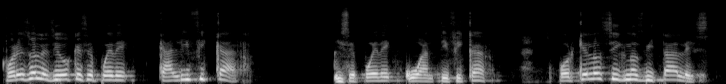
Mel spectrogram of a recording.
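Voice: mid-range voice, animated, a little slow. A teacher with a Mexican Spanish accent gives a classroom lecture and keeps quizzing the students with questions. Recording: tinny phone-quality recording.

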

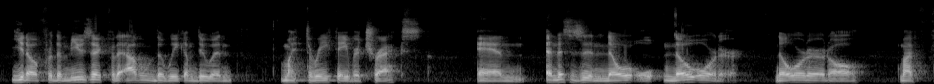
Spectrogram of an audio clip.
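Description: A young man with a low-pitched voice hosts a casual solo podcast from a little library conference room. He rambles loosely in slang and swears freely as he goes.

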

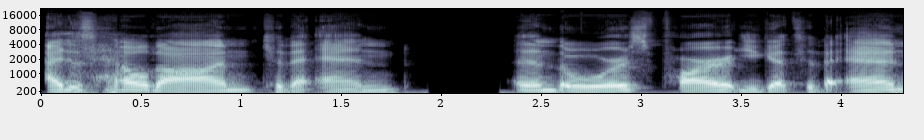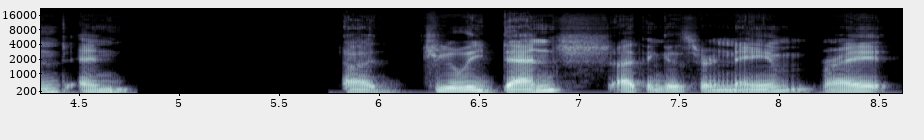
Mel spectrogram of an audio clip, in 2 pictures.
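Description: A man's voice: fairly low pitch, steady tone, a little slow, a little mellow. A man in casual chat, telling a story with exasperation and acting out his own reactions.

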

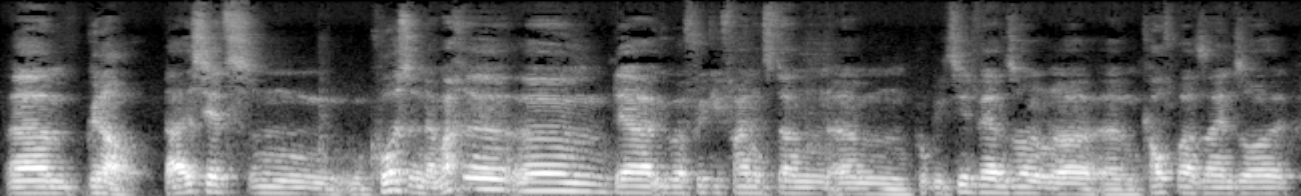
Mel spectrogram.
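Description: A man's voice: mid-range voice, expressive, measured pace, few pauses, warm tone. A man being interviewed, talking casually and rambling with many fillers and restarts. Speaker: interview guest, finance blogger. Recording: roomy, distant from mic.

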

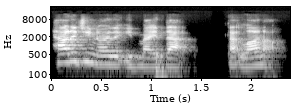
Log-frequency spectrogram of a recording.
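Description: A woman's voice: medium pitch, fairly quick, vocal fry, pushed and bright, dull audio. A woman with an Australian accent hosting a casual interview, asking questions in an informal, slangy, conversational way. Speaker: podcast host, interviewer.

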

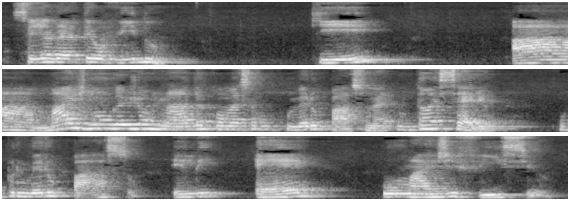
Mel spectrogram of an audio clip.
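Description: Speaking at a measured pace in a fairly high, expressive voice, a man hosts a casual motivational livestream, explaining and thanking his viewers. His Recife Brazilian accent turns s into a slushy sh, and the recording sounds echoey and roomy.

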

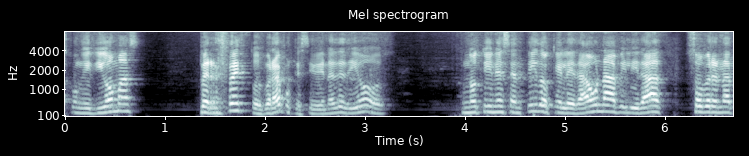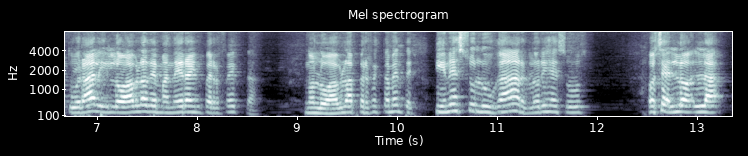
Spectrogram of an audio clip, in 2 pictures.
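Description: A male preacher giving a sermon, earnest and explanatory, who keeps asking the congregation for agreement. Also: high-pitched. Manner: asks the congregation for agreement again and again; earnest, explanatory, with repeated restarts.

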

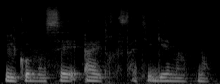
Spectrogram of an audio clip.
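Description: A woman storyteller reading a children's story aloud in a gentle, expressive way. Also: low-pitched, a little fast, vocal fry.

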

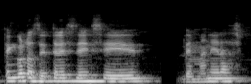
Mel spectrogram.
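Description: A man's voice: on the high side, level tone, unhurried, darkish tone, dull audio, a little hiss or hum. A man, a streamer guest chatting casually and hesitantly with fillers.

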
